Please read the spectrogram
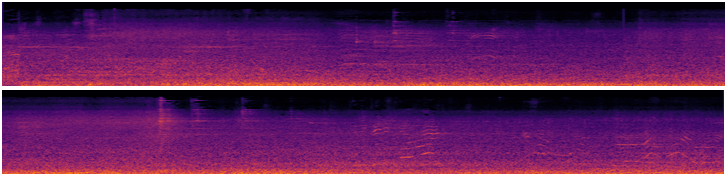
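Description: Loud, steady din inside an indoor amusement park: a low rumble from rides and machinery under a wash of crowd voices, with a few short high-pitched cries about two-thirds of the way through.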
